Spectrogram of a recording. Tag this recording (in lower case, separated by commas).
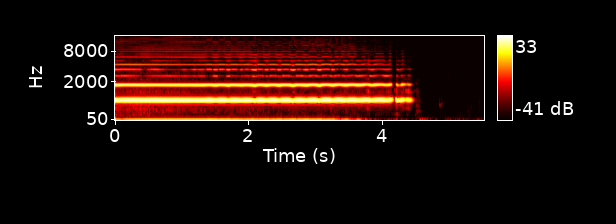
musical instrument, woodwind instrument, music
